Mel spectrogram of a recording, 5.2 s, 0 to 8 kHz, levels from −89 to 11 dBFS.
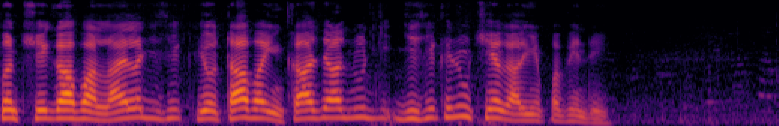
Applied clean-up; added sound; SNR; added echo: none; none; none; none.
